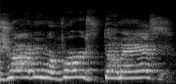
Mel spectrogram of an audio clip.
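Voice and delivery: slow, high, loud shout; mocking Rick Dalton yelling at the hippies; mock furious yell. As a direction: bark it slowly like an angry homeowner.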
